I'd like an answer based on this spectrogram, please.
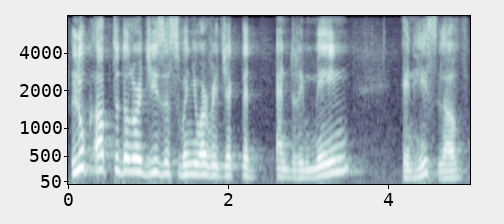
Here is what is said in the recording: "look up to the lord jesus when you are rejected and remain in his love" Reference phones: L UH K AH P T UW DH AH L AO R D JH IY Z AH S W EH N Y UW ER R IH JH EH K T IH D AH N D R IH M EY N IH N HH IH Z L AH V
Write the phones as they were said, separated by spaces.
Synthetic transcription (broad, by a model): L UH K AH P T UW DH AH L AO R D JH IY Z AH S W EH N Y UW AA R IH JH EH K T IH D AH N D R IH M EY N IH N HH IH S L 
